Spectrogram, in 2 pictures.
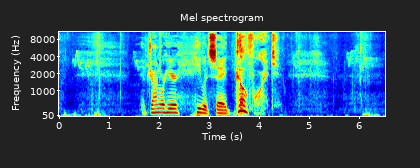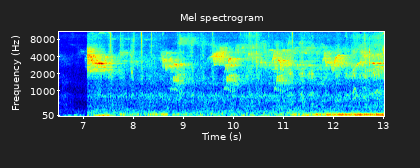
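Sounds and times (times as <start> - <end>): bird singing: 6.9 - 13.0.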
